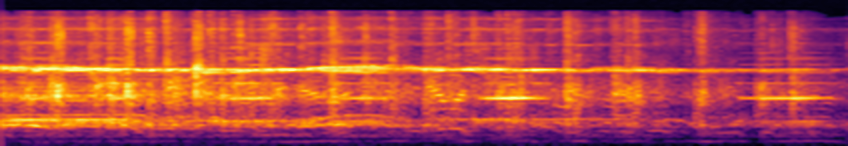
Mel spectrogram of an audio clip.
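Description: Crowd clapping and cheering, with a steady high-pitched tone held over the clapping. It dies away near the end.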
